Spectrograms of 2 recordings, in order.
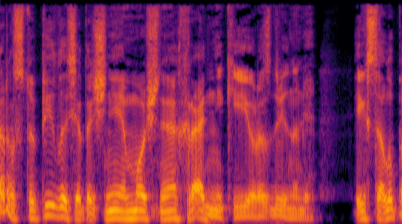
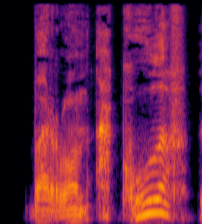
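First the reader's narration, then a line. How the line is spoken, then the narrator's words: Whispering from all sides. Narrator (Russian): зашептались со всех сторон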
